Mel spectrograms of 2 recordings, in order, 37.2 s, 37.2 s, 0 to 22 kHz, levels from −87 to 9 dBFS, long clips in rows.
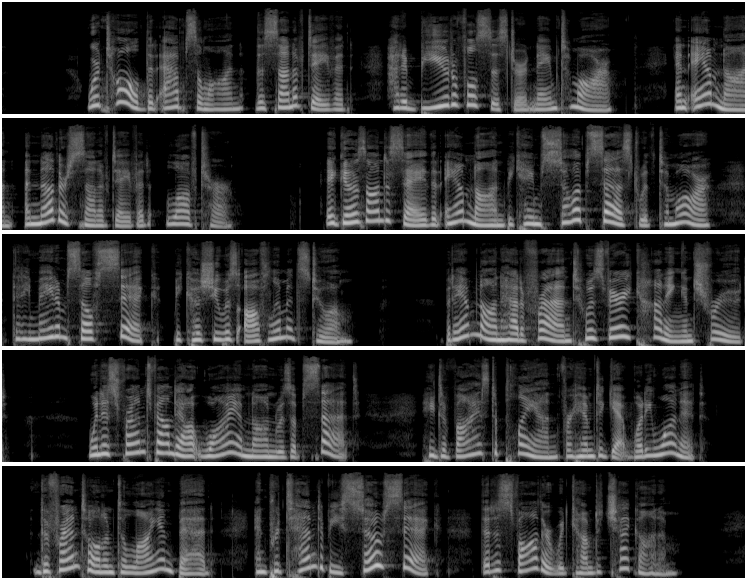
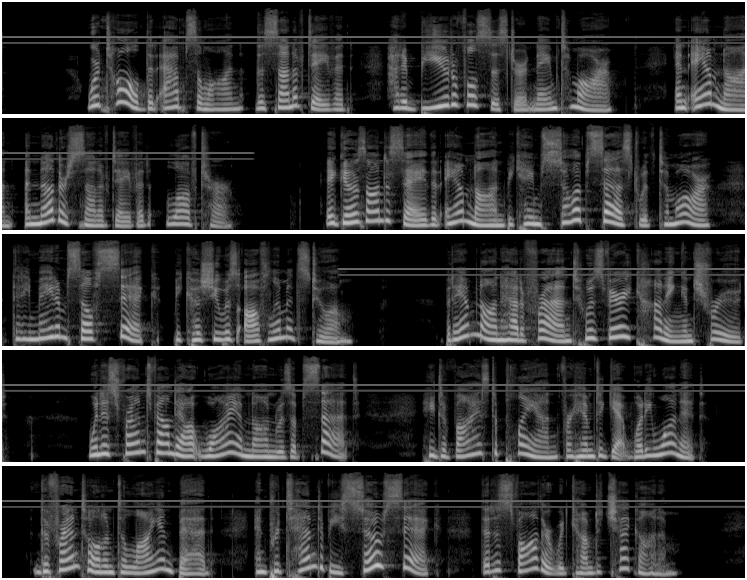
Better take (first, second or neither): first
